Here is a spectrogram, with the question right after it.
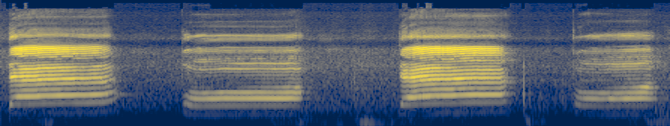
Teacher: ہم نے حروف تہجی کی تختی میں پڑھا تھا کہ تا اور طا کا مخرج ایک جیسا ہے، لیکن ان کا واضح فرق کس طرح سے کیا جائے گا کہ تا کو باریک آواز میں پڑھا جاتا ہے اور طا کو موٹی آواز میں پڑھا جاتا ہے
